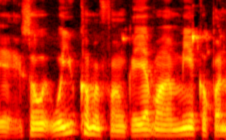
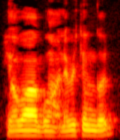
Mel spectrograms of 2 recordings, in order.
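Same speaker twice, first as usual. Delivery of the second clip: thick Jamaican patois; Jamaican accent; 5 dB louder, faster than usual. Acted. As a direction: greet in heavy Jamaican patois. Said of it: "used my Jamaican accent".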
